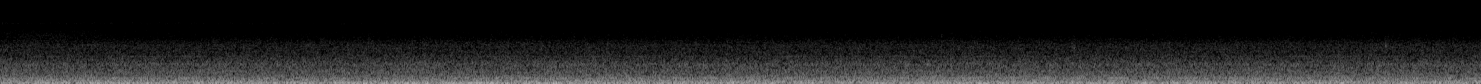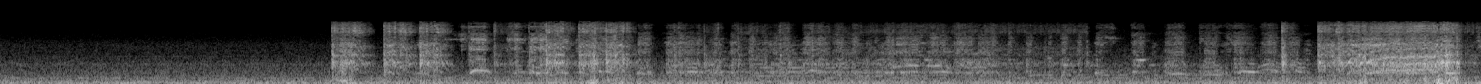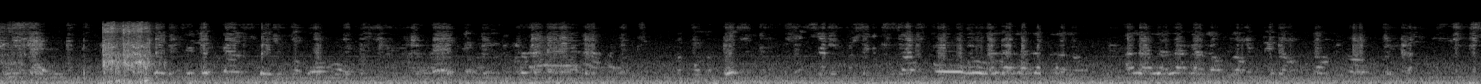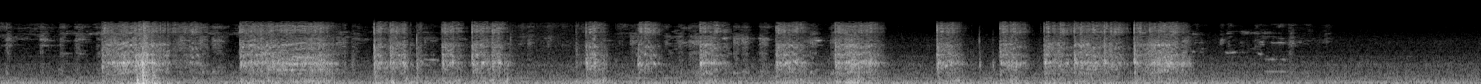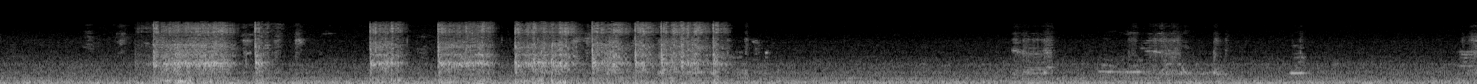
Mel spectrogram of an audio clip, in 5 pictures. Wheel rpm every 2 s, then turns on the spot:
0, 0, 0, 0, 0, 0, 0, 0, 0, 50, 40, 20, 30, 10, 120, 30, 0, 0, 0, 0, 0, 0, 40, 100, 50, 20, 50, 60, 20, 0, 70, 30, 80, 40, 0, 0, 0.
none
